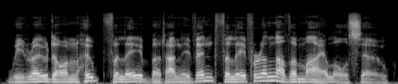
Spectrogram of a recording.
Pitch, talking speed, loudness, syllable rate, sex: 115 Hz, 165 wpm, -17 LUFS, 5.3 syllables/s, male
